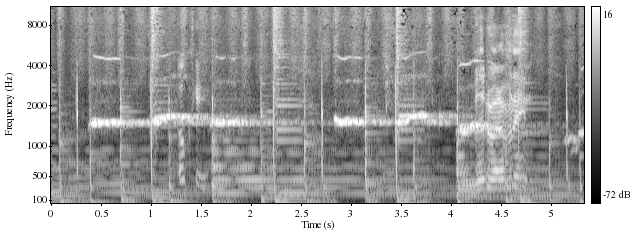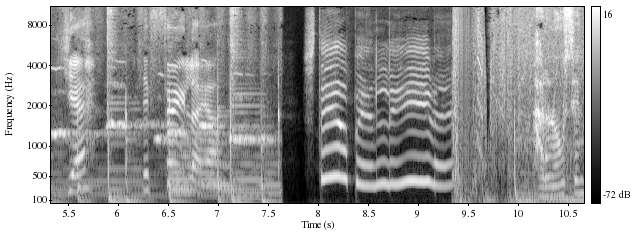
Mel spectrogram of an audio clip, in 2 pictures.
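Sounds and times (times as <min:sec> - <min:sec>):
song with steady drum hits and backing instruments: 0:00.0 - 0:07.6
bright whistled melody with long sustained notes: 0:00.1 - 0:07.6
speech: 0:04.3 - 0:04.9, 0:05.5 - 0:07.2, 0:08.0 - 0:09.4, 0:10.2 - 0:10.6.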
